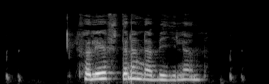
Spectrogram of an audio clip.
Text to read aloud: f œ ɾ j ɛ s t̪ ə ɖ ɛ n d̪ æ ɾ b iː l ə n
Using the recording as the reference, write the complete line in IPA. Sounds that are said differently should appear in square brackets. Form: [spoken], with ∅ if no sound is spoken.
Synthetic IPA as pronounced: f œ [l] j ɛ [f] t̪ ə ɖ ɛ n d̪ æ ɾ b iː l ə n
